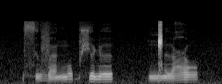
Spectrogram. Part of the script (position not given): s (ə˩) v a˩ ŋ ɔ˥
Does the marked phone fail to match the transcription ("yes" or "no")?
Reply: no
